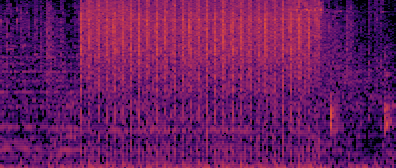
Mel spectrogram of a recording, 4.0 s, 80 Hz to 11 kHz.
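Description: Rapid automatic gunfire in the video game XCOM 2, a dense burst of shots lasting a few seconds over a loud, steady game soundscape, with no talking.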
